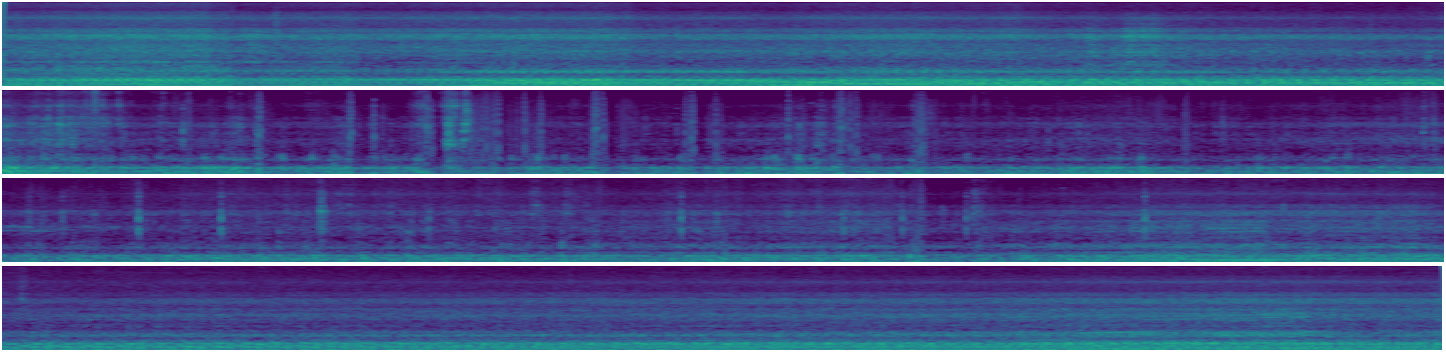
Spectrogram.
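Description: Ford Fiesta ST's turbocharged four-cylinder engine and road noise heard inside the cabin, with a heavy low rumble. From about seven seconds in the sound turns rough, with scattered clicks and knocks as the car runs over the grass runoff. It then settles into a steadier, slightly quieter drone back on the track.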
